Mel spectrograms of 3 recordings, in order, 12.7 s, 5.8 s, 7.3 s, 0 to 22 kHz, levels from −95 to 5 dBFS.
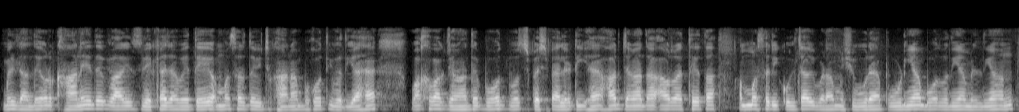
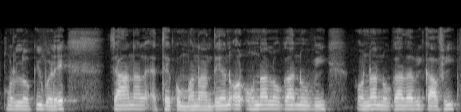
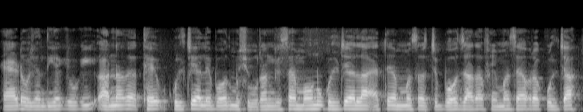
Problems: none marked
